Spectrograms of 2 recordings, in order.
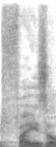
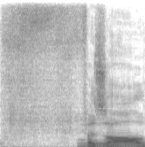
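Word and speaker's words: Fasel: in the gcb95 it's a red phasal or FAL depending on how you pronounce it isn't it funny how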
